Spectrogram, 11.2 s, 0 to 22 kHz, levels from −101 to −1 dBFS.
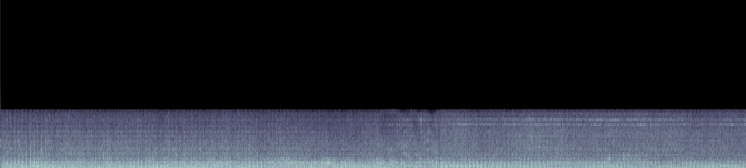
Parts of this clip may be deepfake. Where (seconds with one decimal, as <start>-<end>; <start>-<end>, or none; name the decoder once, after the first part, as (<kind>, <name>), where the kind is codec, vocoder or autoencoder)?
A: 5.7-6.6 (codec, HILCodec)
